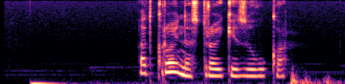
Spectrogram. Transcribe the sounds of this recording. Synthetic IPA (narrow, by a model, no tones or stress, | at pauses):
at̪kɾɔjnɐst̪ɾɔjkʲizvukɐ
